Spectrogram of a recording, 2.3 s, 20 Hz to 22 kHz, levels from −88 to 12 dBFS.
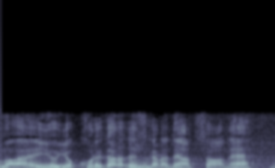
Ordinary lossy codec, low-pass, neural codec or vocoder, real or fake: none; 7.2 kHz; none; real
